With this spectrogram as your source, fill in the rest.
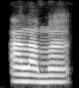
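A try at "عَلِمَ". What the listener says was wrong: Jangan terkecoh sama harokat ain. Jangan liatin harakat patah di ain itu. Tetap aja ikutinnya ke alima ya.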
